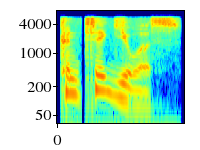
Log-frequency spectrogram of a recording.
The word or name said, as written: contiguous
